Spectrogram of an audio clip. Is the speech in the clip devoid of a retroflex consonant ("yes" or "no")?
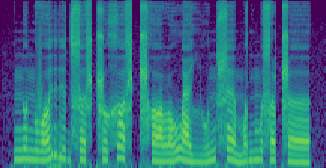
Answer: no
